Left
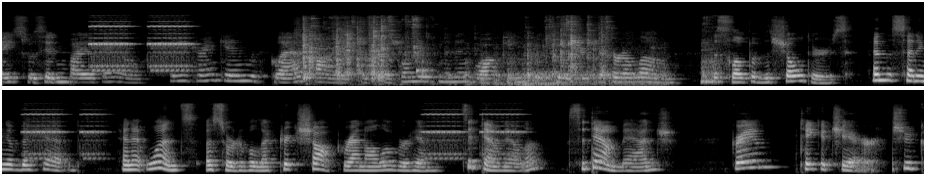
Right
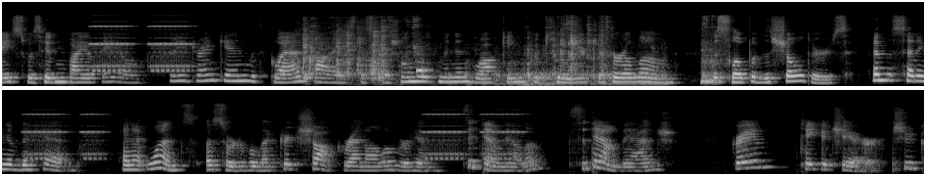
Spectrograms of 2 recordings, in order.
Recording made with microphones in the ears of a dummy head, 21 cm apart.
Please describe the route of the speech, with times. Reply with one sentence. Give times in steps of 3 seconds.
You can hear the speech on the right from 0 s and on the left from 9 s.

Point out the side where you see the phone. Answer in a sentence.
In this clip you hear the phone on the left.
